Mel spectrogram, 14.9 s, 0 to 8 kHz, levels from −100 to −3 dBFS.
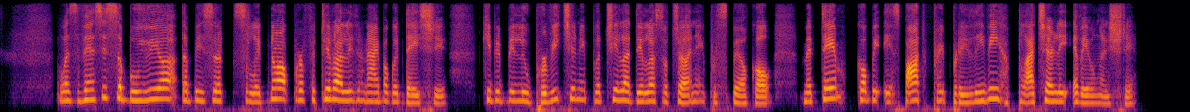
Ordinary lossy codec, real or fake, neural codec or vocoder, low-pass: none; fake; codec, 16 kHz in and 24 kHz out, 0.4 kbps, LongCat-Audio-Codec, fine tuned four codebook decoder; 7.2 kHz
